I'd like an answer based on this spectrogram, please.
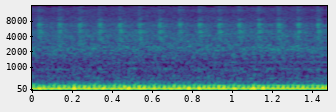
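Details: Nissan RS13U with CA18DET right after cold start: rough, pulsing low idle with a fast uneven beat and top-end noise; owner unsure if hydraulic lifters, noise disappears once properly warm.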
